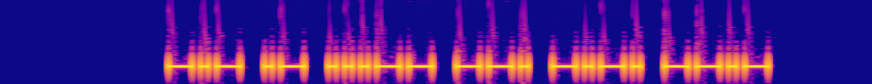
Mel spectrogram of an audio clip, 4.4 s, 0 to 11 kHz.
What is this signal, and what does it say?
Morse code, heard as a keyed tone, about 31 wpm, 700 Hz. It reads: KA3GCQ
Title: USA Call Signs - 6 Characters - Repeated 3x - 30wpm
